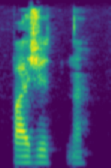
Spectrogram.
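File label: "пазитны", Komi, male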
